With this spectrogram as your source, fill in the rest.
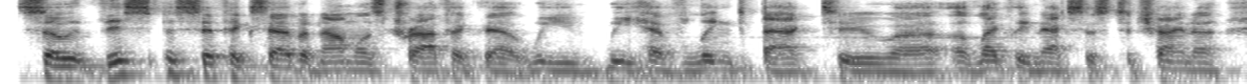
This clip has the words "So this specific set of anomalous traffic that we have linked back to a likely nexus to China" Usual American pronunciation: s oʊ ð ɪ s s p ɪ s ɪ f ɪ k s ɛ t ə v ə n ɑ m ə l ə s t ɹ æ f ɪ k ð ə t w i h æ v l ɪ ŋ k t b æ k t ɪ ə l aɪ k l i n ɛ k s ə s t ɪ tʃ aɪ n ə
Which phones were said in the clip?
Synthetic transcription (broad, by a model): s oʊ ð ɪ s s p ɪ s ɪ f ɪ k s ɛ t ə v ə n ɑ m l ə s t ɹ æ f ɪ k ð ə t w i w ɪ v l ɪ ŋ k t b æ k t ɪ ə l aɪ k l i n ɛ k s ə s t ɪ tʃ aɪ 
